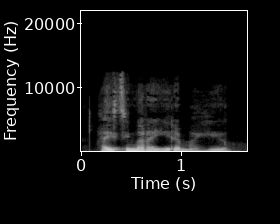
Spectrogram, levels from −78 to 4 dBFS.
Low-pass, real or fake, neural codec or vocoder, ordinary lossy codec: 19.8 kHz; fake; codec, 44.1 kHz, 2.6 kbps, DAC; AAC, 32 kbps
